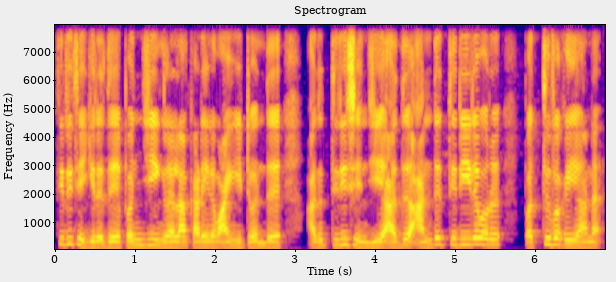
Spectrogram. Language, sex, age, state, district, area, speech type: Tamil, female, 60+, Tamil Nadu, Krishnagiri, rural, spontaneous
